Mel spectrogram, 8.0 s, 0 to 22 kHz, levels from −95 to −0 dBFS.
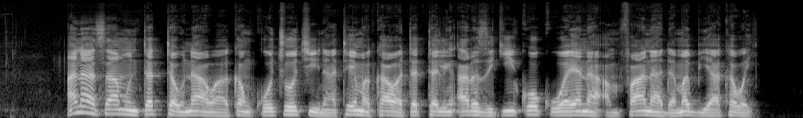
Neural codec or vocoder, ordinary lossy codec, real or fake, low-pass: none; none; real; 19.8 kHz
